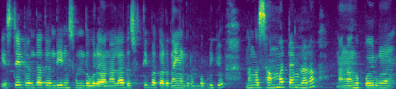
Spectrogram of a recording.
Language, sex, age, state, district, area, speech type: Tamil, female, 45-60, Tamil Nadu, Ariyalur, rural, spontaneous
